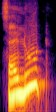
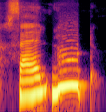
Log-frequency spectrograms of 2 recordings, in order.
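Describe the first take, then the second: First: सैल्यूट with a shorter "oo"; short vowel. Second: सैल्यूट with a long drawn-out "oo"; long vowel. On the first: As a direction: say सैल्यूट without stretching the last vowel. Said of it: "छोटी यू का मात्रा है". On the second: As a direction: stretch the second syllable of सैल्यूट, very slowly. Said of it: "बड़ी यू का मात्रा है". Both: Shown as a demonstration.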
